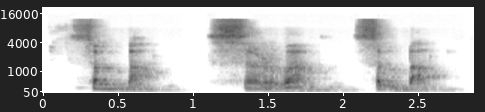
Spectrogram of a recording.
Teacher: Here is the second one is doubled. When you get ones that are both regarded as weak, a r and a v, it becomes a double b. So in Sanskrit, all is sarva, and in Pali, the Pali for all, sabba, sarva, sabba.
